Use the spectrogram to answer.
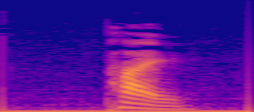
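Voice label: "phai2", Teochew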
